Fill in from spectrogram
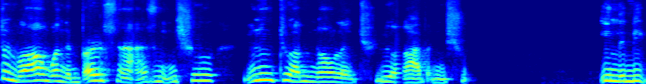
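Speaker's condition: Spasmodic dysphonia; voice lost, could not speak at all for 2-3 years, hard to get words out, voice not natural

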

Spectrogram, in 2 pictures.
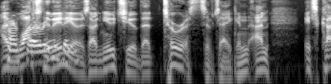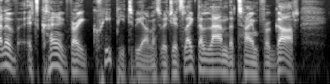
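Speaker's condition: No condition

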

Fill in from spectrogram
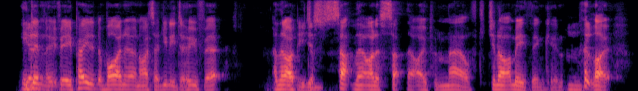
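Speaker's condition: No condition

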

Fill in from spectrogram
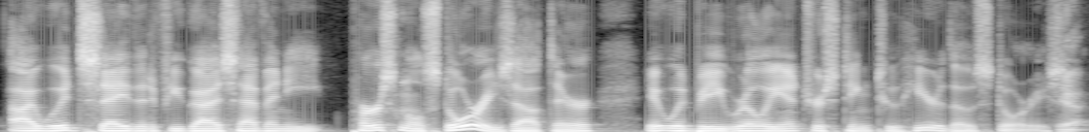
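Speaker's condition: No condition

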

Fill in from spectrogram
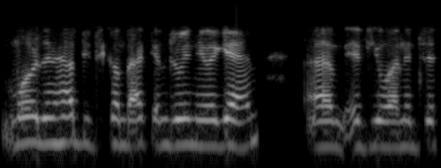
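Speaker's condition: Cerebral palsy; power wheelchair

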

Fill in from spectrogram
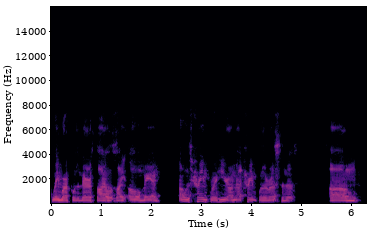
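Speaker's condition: Cleft lip and palate, popliteal pterygium syndrome

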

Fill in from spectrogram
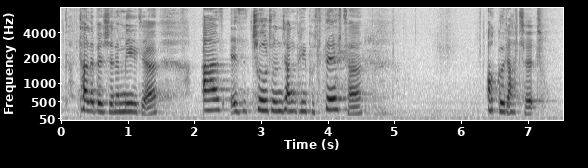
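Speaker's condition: Deafness; deaf since age seven

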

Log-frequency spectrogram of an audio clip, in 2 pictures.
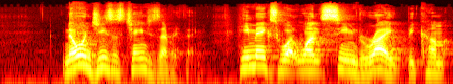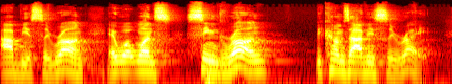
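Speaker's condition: No condition

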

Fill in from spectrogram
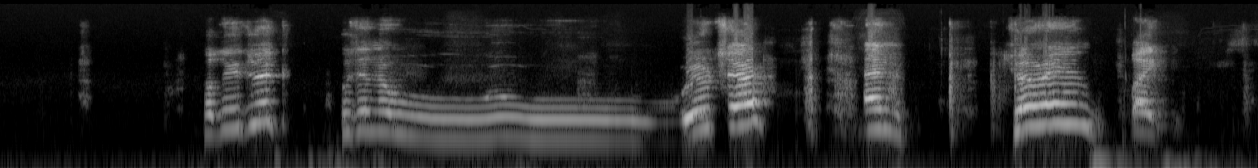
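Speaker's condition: Stutter; lifelong stutter, cause unknown, speculated prenatal Valium exposure, some fine motor, gross motor, cognitive issues; psilocybin mushrooms did not cure stutter, weed reportedly slows stutter down; blocks, gets stuck on almost any sound, fluent rapping, voice changes, louder robotic voice; blocks

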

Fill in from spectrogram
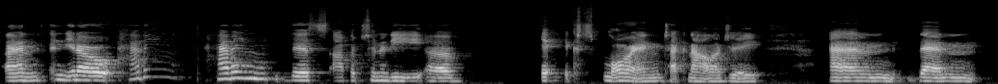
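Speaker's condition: Deafness; congenital moderate-severe hearing loss, Esteem implant plus cochlear implant

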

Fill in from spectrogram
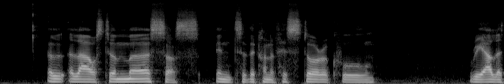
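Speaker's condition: No condition

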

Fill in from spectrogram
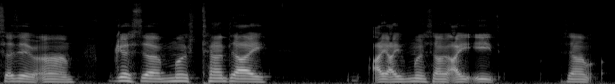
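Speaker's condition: Down syndrome; on DS diet with Dr. Jenny Kimes over a year, brain supplements, fish oil

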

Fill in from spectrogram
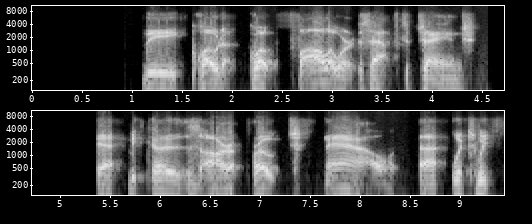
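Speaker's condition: Spasmodic dysphonia; voice sounds unique

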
